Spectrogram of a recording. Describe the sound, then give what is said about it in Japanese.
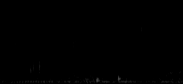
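Quiet chewing of a crunchy snack, with a few soft crackling bites and mouth sounds over a low, steady background hum; no talking. “二人もぐもぐしてごらん。コサコンをさボリボリボリボリって。”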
